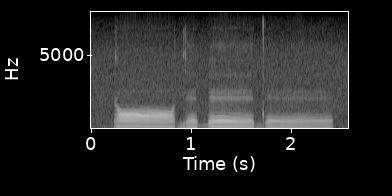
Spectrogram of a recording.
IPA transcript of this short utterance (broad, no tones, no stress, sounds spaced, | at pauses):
ɡ ɑː ɡ ɛ ɗ ɛː d̪ ɛː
